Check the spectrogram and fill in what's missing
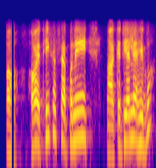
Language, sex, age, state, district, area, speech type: Assamese, male, 18-30, Assam, Dibrugarh, rural, conversation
